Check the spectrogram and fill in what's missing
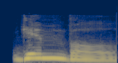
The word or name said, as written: gimbel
